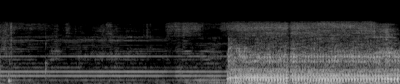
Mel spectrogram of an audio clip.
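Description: Marker airbrush (eBrush) air supply humming steadily at low pressure. About two seconds in, a loud, steady rush of air starts as the air is turned up and blows through the marker.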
